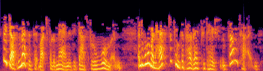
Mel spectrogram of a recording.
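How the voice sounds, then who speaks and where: An actress playing an affectedly innocent, self-absorbed young second wife in a classic radio drama, with a gushing, theatrical, wheedling manner. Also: female voice, mid-range voice, huge pitch swings, quick pace, husky, highs cut off, heavily acted. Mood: self-sacrificing pose. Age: young adult. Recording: thin band-limited old radio recording.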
